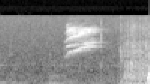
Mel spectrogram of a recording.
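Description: A canary giving one short, rising call about a second in.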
